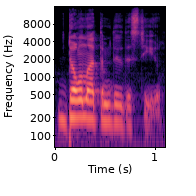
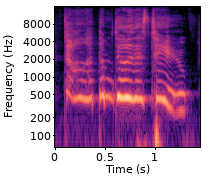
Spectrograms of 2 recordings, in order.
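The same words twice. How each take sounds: First: Said in the usual way. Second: Very high, loud squeal; high-pitched mock-desperate self-warning; frantic inner voice. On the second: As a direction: plead with yourself in a high, put-on wail. Inner voice escalates, repeated high.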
